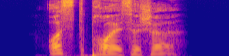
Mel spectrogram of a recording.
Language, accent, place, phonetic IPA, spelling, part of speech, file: German, Germany, Berlin, [ˈɔstˌpʁɔɪ̯sɪʃə], ostpreußische, adjective, De-ostpreußische.ogg
- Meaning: inflection of ostpreußisch: 1. strong/mixed nominative/accusative feminine singular 2. strong nominative/accusative plural 3. weak nominative all-gender singular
